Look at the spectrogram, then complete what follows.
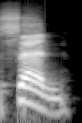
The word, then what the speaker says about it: Seine: the Seine, is that how you say it? Seine River? Seine? Oh, the Sen. The Seine.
